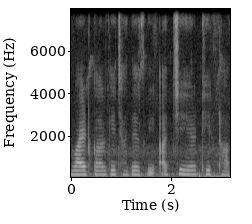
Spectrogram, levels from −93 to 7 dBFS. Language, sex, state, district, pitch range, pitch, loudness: Hindi, female, Bihar, Madhepura, 185-195 Hz, 190 Hz, -31 LUFS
